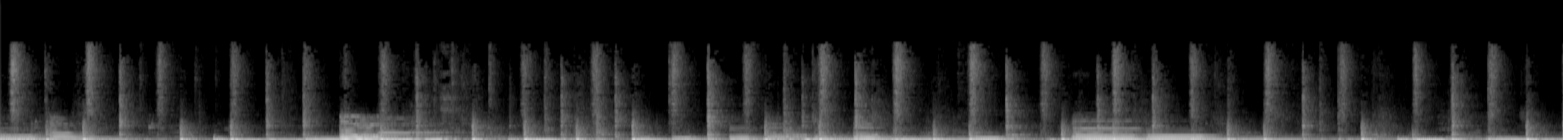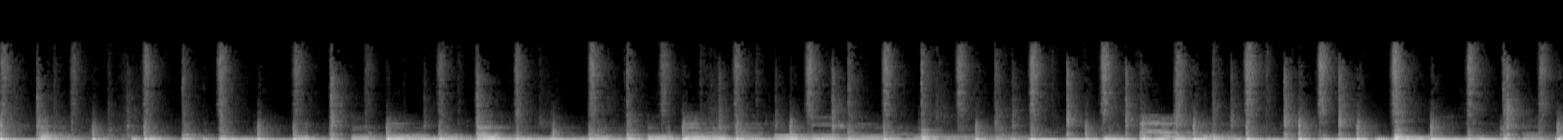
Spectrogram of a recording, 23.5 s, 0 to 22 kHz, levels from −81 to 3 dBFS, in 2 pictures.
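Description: No technical faults can be heard anywhere in the signal.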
